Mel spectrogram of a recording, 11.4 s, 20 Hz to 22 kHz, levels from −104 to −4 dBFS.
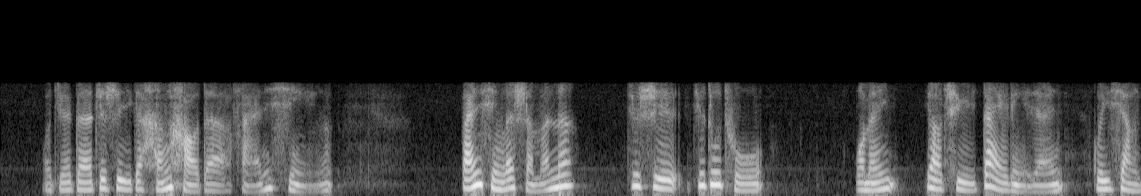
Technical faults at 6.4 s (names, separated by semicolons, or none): GSM full-rate codec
